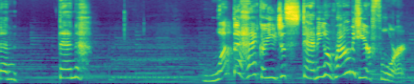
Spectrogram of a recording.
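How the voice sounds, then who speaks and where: Woman acting high-pitched, frantic teenage heroine, over music. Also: sing-song, slow, fairly bright tone, exaggerated voice. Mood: panicked. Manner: urgent, stammering. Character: impulsive, anxious teenage heroine. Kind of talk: amateur game cutscene voice acting. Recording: music behind the voice.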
